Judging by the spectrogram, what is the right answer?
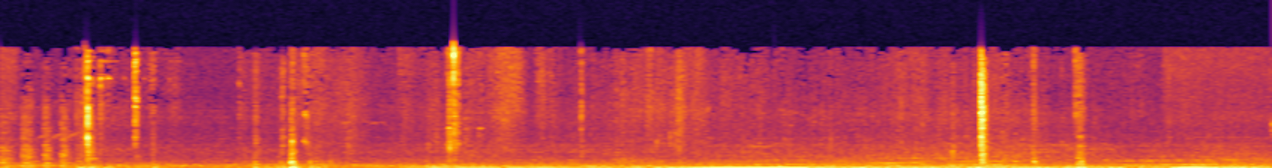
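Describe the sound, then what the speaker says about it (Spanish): A car rumbles to life and pulls away, a low engine drone building and rising with faint clinks and clicks scattered over it, close and fairly loud, without speech. "Se subió a su coche y rápidamente comenzó a manejar."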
